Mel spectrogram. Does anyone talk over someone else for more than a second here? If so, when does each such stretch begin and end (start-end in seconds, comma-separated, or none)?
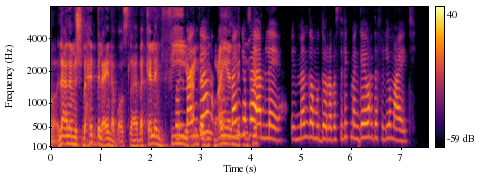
2.5-4.2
